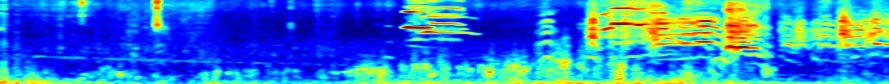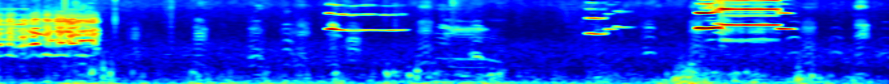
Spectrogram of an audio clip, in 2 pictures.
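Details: Seagulls on a beach by the ocean, near people: a burst of harsh, strongly harmonic cries crowds together in the middle, with further short, scattered calls before and after over steady low wind and surf rumble.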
